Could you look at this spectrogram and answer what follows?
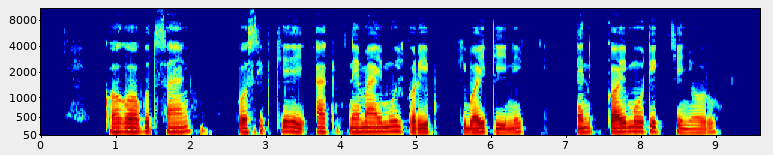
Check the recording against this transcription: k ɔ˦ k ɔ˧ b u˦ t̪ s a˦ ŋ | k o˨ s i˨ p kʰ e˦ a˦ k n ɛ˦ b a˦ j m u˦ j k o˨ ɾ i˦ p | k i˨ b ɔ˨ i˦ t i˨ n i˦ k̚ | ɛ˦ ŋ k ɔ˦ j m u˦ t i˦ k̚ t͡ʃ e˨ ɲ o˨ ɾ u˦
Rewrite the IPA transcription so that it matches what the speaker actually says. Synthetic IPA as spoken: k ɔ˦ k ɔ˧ b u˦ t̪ s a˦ ŋ | k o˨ s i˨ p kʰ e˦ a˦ k n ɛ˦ m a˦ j m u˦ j k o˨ ɾ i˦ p | k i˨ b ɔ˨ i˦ t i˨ n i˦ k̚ | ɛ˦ n k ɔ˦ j m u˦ t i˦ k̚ t͡ʃ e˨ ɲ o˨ ɾ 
